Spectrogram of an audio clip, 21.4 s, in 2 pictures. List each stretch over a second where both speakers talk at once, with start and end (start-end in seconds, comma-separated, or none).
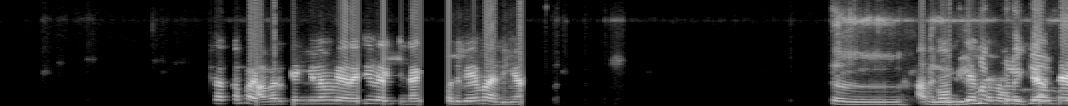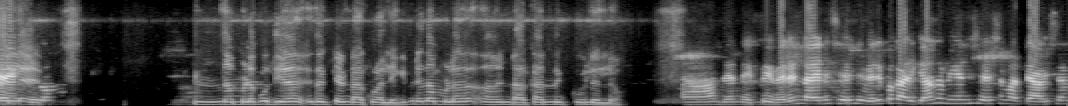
9.2-11.0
